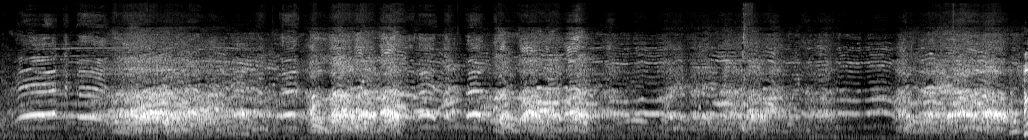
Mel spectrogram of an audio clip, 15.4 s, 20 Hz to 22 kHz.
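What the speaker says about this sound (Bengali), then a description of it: "তাকবীর, তাকবীর, তাকবীর। চলুক না 5 মিনিট তাকবীর নিয়ে" A large crowd at a religious sermon chants takbir in unison, loud, roaring repeated calls that swell and fall in waves over about fifteen seconds, with a leading voice calling and the mass answering.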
